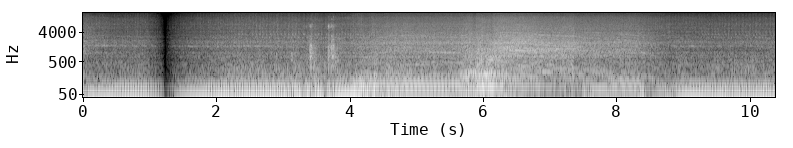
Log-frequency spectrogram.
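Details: 2008 Cadillac CTS, GM 3.6L direct-injection V6, six months after a timing chain replacement: rough, uneven running with stumbling revs and a cut-out at start; bad cam phasers, all four phasers and the thrust washer replaced.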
